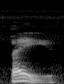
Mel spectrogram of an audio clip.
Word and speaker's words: bathe: that she could bath but hey it's pronounced bathe dude what are you doing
